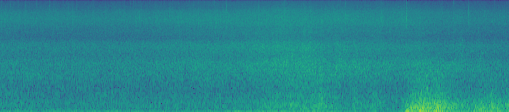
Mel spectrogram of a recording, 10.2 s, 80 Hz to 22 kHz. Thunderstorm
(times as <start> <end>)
4.1 10.1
